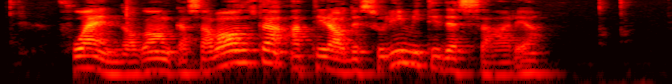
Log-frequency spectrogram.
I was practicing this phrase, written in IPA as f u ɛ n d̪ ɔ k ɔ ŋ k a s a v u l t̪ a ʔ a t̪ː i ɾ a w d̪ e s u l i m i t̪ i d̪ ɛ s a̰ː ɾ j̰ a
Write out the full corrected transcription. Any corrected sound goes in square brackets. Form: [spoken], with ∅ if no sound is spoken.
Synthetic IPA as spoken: f u ɛ n d̪ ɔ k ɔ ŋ k a s a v [ɔ] l t̪ a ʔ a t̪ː i ɾ a w d̪ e s u l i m i t̪ i d̪ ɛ s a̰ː ɾ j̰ a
